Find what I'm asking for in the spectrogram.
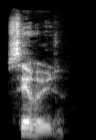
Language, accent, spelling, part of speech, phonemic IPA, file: French, France, céruse, noun, /se.ʁyz/, LL-Q150 (fra)-céruse.wav
- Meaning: white lead, ceruse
